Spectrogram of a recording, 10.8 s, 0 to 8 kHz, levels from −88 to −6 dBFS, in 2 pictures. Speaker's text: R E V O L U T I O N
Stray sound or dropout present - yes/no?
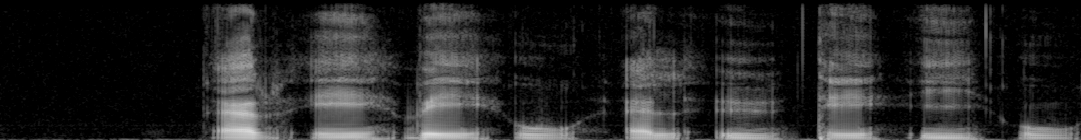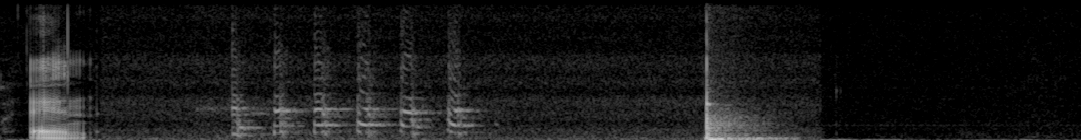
yes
